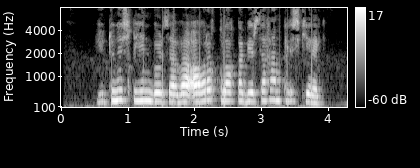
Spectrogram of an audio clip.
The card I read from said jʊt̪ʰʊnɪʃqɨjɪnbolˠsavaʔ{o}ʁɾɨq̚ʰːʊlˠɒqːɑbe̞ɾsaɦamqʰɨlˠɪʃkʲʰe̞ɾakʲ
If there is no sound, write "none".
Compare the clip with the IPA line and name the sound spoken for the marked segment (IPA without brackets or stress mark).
ɒ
